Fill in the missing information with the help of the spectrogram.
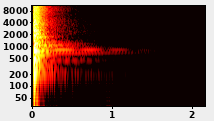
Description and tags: Self made 13" snaredrum recorded with h4n as overhead and a homemade kick mic.
drum, h4n, snare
